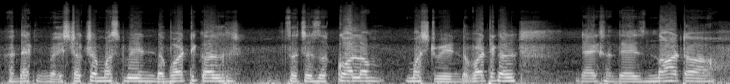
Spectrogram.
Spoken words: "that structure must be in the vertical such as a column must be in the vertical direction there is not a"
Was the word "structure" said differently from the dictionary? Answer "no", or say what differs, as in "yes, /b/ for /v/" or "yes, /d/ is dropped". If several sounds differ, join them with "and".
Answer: no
